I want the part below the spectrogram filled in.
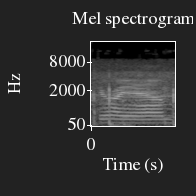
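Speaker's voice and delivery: ordinary talk, nothing marked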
